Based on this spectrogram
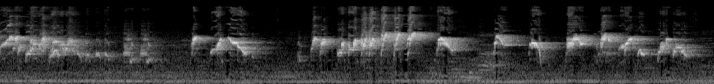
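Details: Rare Nam Đông Huế red-whiskered bulbul in voice training: loud, ringing whistled phrases of slurred notes, repeated in quick bursts, each phrase sweeping down in pitch, with short pauses between.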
